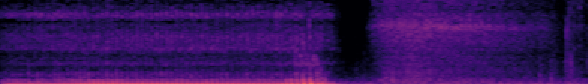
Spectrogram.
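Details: Chow Chow snore caught mid-breath, a loud guttural rumble with a fluttering buzz for about one second, ending sharply and followed by a softer exhale.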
